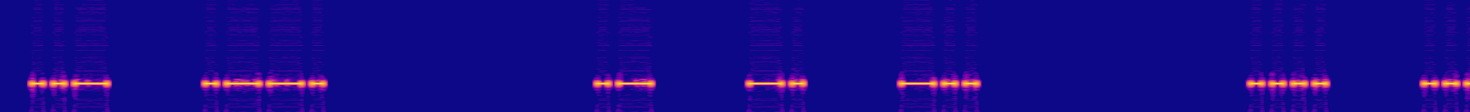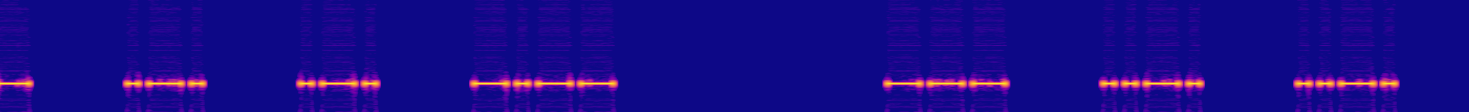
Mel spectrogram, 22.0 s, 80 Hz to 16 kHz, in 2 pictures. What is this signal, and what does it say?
Morse code, heard as a keyed tone, about 15 wpm, spaced as for 8 wpm, 1000 Hz. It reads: UP AND HURRY OFF
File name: qotdfiles / 8wpm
